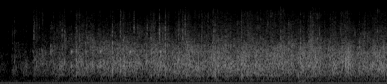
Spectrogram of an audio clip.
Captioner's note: applause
